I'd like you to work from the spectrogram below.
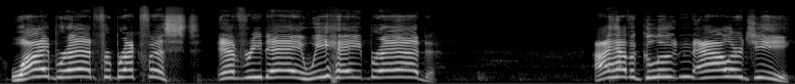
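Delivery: high, loud, whining complaint; whiny grumbling Israelite. Acted. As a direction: whine at God like a fed-up wanderer. Mocking grumbling Israelites at God.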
